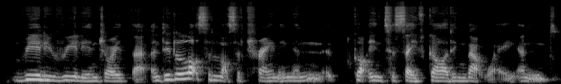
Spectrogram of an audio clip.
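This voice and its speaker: A woman talks at a very fast pace, fairly low in pitch and somewhat breathy. Her intonation is lively. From England. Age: 60s. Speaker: author and safeguarding consultant. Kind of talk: interview.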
